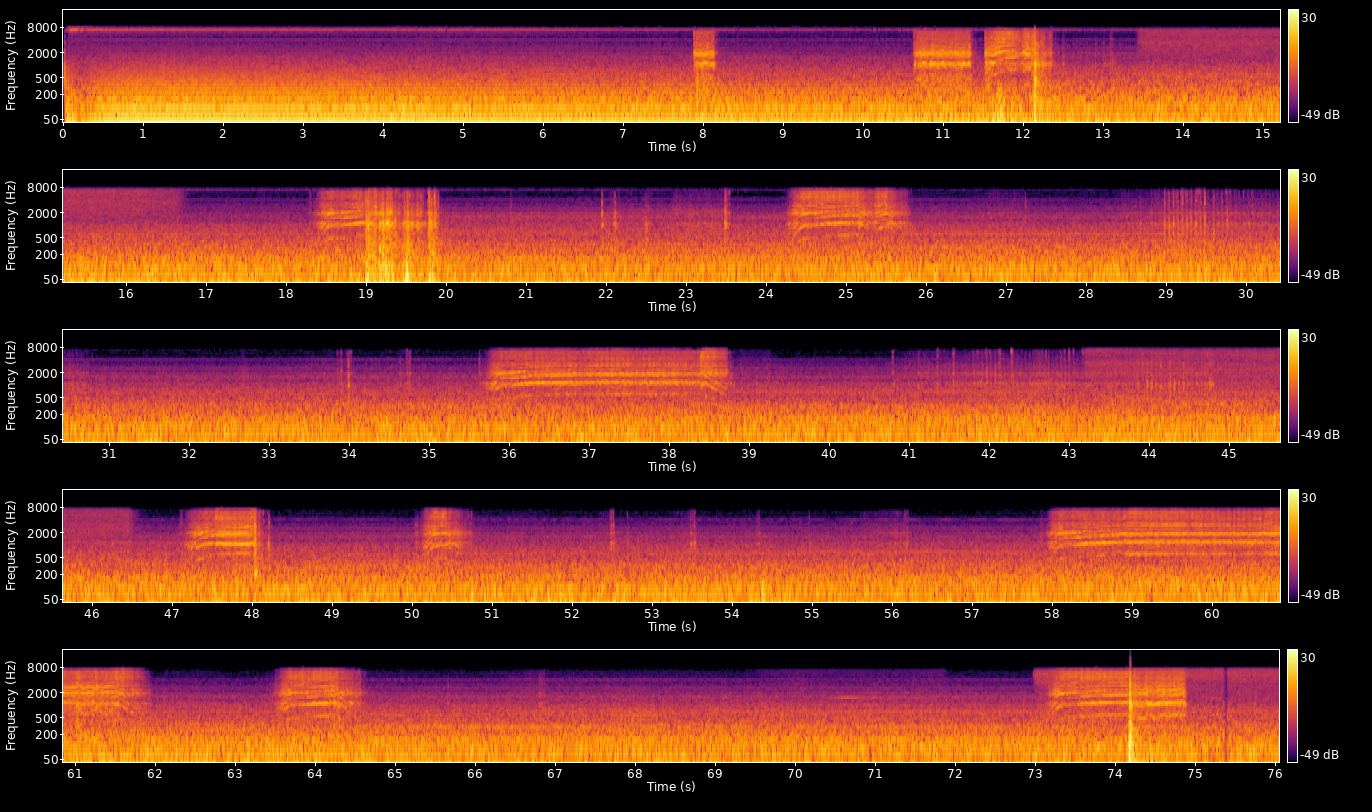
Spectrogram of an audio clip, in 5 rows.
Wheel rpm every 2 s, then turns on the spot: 0, 0, 0, 0, 10, 60, 50, 0, 0, 60, 0, 0, 80, 20, 10, 10, 0, 10, 130, 70, 10, 20, 10, 30, 20, 20, 0, 0, 10, 120, 150, 20, 40, 0, 0, 0, 30, 100.
12-14 26-32 40-46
